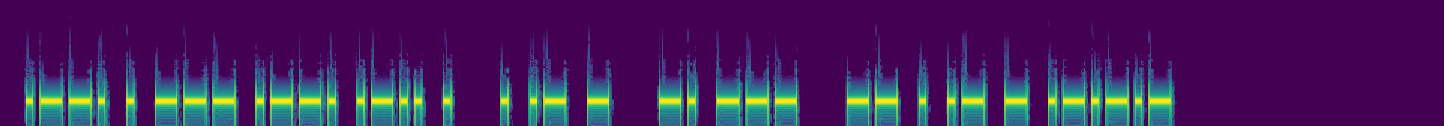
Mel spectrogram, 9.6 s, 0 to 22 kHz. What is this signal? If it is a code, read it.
Morse code, heard as a keyed tone, about 25 wpm, 700 Hz. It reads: PEOPLE EAT NO MEAT.
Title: Sentences from Top 1300 Words 25wpm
